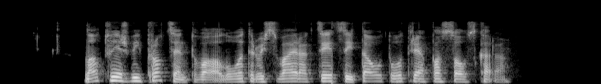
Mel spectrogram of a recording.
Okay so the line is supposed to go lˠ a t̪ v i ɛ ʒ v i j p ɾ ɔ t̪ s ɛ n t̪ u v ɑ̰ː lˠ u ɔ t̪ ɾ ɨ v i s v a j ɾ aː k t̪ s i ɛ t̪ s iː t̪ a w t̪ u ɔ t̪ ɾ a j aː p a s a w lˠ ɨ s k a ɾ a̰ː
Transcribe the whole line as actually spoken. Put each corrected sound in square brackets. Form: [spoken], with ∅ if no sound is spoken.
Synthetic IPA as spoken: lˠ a t̪ v i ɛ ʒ [b] i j p ɾ ɔ t̪ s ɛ n t̪ u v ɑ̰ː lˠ u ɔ t̪ ɾ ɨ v i s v a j ɾ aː k t̪ s i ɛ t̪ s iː t̪ a w t̪ u ɔ t̪ ɾ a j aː p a s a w lˠ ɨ s k a ɾ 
